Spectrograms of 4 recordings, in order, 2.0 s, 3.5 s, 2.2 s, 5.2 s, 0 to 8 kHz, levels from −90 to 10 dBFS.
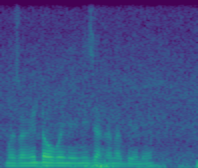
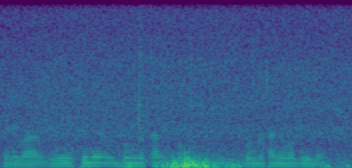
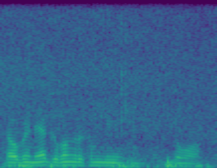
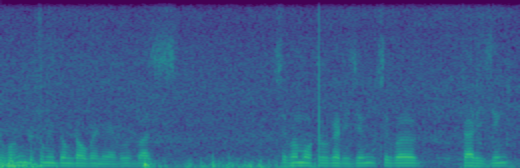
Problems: none marked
